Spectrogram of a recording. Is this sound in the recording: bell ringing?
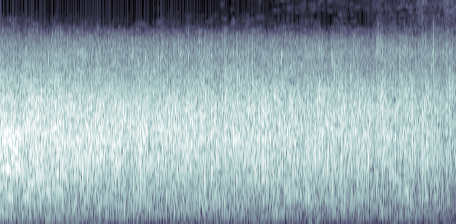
no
